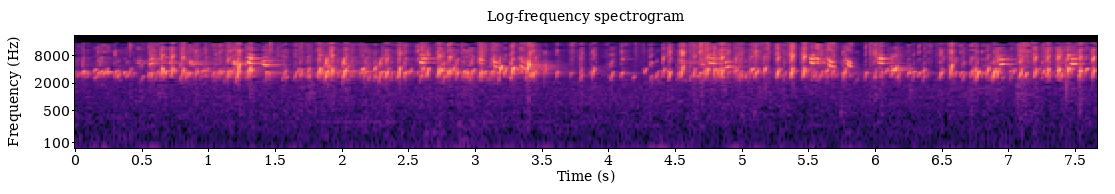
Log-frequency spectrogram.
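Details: European goldfinch twittering mating calls that encourage silent males to sing: two intense bursts of rapid, metallic chirps separated by a quieter stretch, with a third lively burst closing the clip.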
